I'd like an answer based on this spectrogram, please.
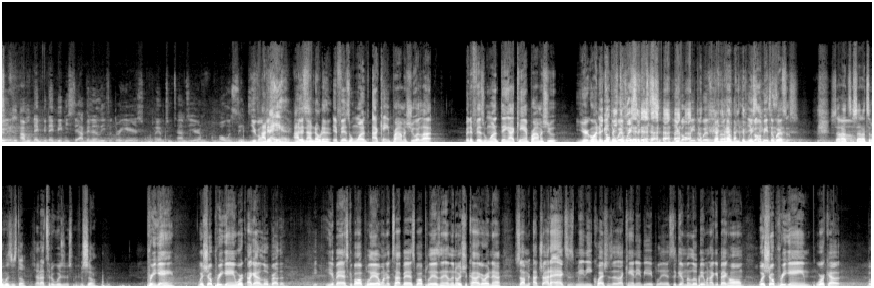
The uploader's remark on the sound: We're here live in Salt Lake City for NBA All-Star Weekend.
